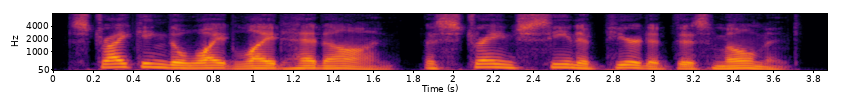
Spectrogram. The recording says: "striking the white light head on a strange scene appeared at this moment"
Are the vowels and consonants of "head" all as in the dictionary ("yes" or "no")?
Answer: yes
